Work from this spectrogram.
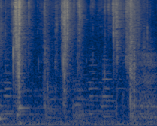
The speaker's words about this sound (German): Hier hört ihr das Rascheln. Rascheln.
